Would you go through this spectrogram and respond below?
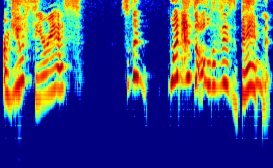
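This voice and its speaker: A woman's voice: a little high, unhurried, darkish tone, natural voice. A woman playing a spirited, outspoken young fairytale heroine in an audio drama. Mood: outraged.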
